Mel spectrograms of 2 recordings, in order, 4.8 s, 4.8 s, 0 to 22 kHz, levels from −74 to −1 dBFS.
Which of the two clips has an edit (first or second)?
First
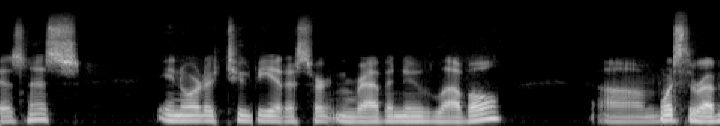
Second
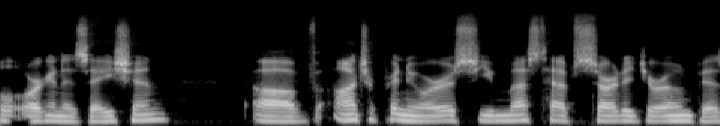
first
